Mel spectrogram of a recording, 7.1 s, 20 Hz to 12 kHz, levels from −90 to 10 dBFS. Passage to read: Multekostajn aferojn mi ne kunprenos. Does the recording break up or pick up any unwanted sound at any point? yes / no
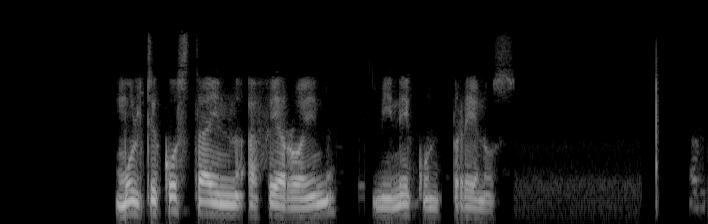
no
